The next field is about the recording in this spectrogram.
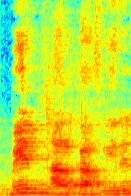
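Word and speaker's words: مِنَ الْكَافِرِين: ada min di depannya tuh ada min tuh ada huruf jar ya huruf jar jadi min alkafirin kan enggak enak jadi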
